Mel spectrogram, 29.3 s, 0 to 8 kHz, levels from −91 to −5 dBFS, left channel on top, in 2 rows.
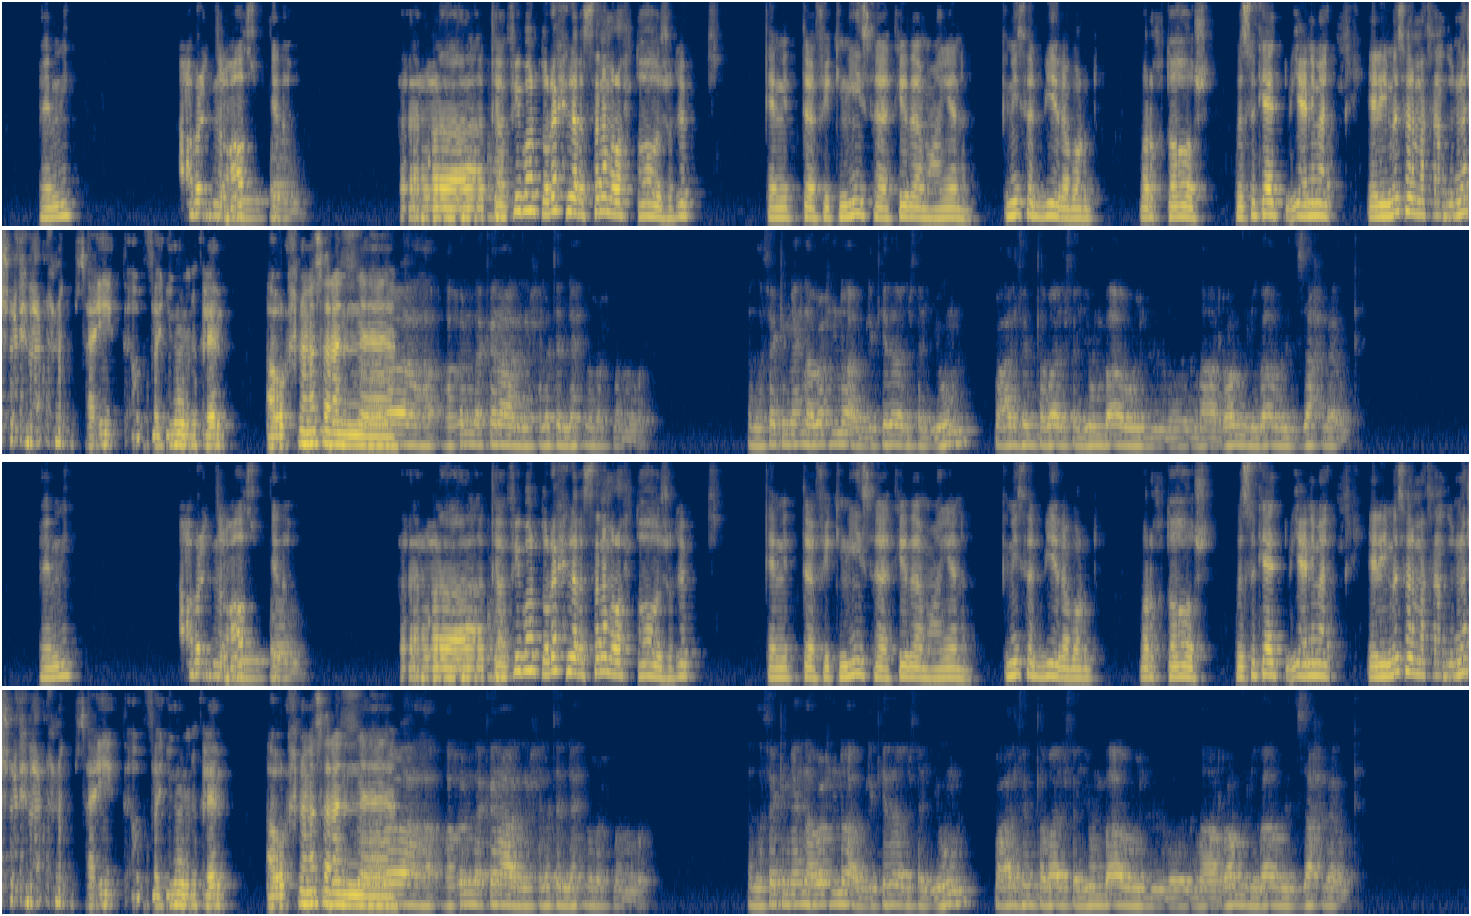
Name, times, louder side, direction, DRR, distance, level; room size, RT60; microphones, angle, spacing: voice 1, 0.4-0.7 1.8-2.9 4.0-6.9 7.6-9.7 10.0-10.9 11.4-12.0 12.3-13.3 13.7-16.9 17.3-18.6, left 2 dB, 15° left, 0.5 m, -23 dB
voice 2, 2.3-3.0 4.8-5.0 17.9-21.1 22.1-28.2, equal, 5° right, 1.1 m, -29 dB
14.5 x 5.7 x 2.9 m
head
